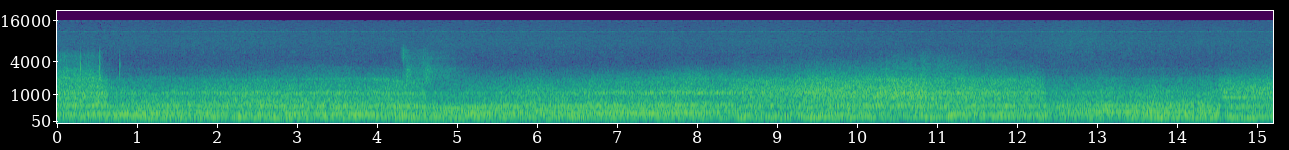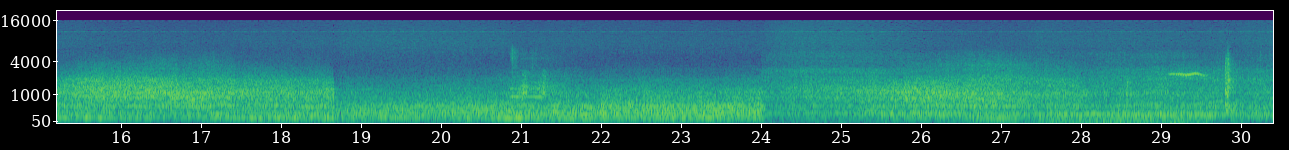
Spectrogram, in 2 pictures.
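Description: City street traffic: cars and trucks running and passing, a steady dense noise that shifts abruptly several times. A short higher tone about 21 seconds in, like a car horn.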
